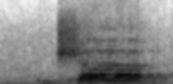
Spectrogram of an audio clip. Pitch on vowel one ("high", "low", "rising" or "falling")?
high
